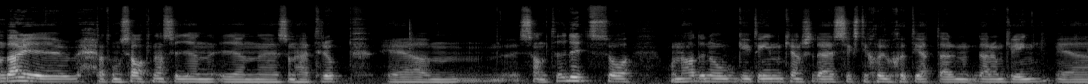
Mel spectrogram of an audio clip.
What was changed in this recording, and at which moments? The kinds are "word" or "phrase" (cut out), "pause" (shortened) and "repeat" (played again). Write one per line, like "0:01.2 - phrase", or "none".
0:01.0 - phrase
0:07.5 - word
